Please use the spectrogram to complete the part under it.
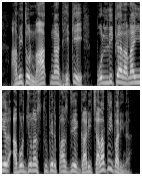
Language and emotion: Bengali, disgusted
